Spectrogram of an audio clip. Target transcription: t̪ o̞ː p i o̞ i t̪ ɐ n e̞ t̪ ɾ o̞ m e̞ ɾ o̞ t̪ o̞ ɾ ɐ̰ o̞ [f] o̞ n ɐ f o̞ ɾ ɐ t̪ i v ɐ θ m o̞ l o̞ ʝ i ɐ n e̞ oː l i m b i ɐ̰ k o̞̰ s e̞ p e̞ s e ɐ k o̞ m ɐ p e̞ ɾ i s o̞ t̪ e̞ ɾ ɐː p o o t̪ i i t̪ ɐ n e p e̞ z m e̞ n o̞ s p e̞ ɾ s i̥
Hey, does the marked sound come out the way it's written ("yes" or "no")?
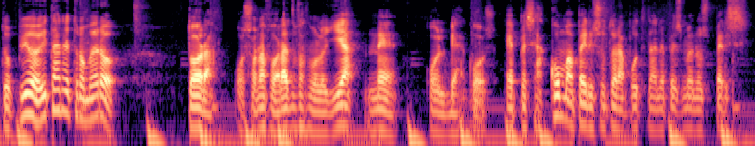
no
